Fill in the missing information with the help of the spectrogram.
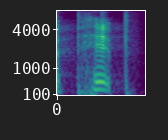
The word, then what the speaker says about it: PIP: And something else I was going to say as well is that you mentioned to me that you're working with, is it PIP? Is it pronounced PIP? – Yeah, PIP.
